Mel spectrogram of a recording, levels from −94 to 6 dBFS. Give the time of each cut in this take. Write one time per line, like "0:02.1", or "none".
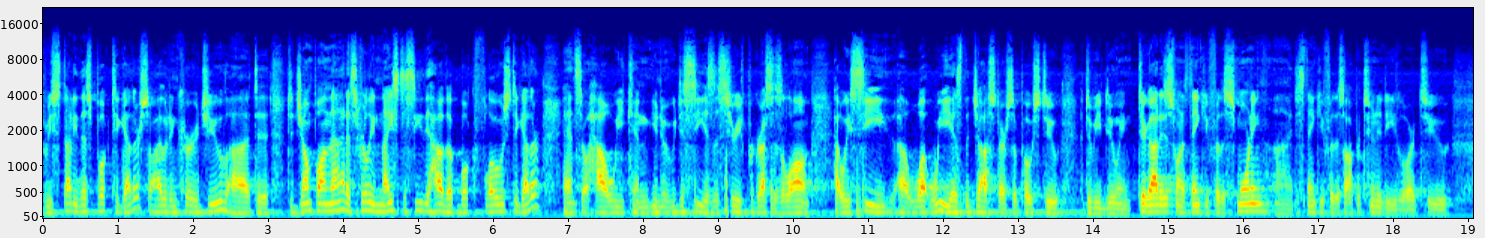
0:14.5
